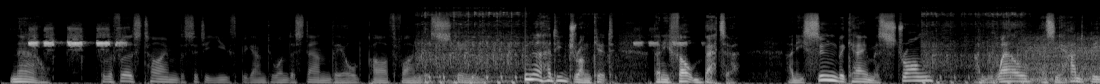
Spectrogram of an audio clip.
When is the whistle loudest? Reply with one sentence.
The volume of the whistle peaks at 1 second.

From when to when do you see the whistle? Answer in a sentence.
The whistle can be heard from 0.2 to 1.3 s and from 6.3 to 7.0 s.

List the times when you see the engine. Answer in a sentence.
The engine can be heard from 4.1 to 6.2 s and from 9.2 to 10.9 s.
